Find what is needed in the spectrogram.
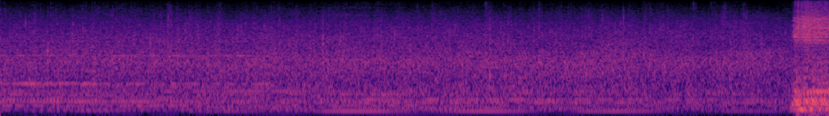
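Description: Audience applauding steadily, with faint music underneath.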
